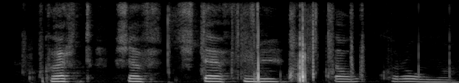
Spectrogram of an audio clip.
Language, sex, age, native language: Icelandic, male, 10, Icelandic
